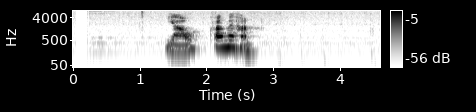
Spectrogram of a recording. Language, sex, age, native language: Icelandic, female, 40-49, Icelandic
